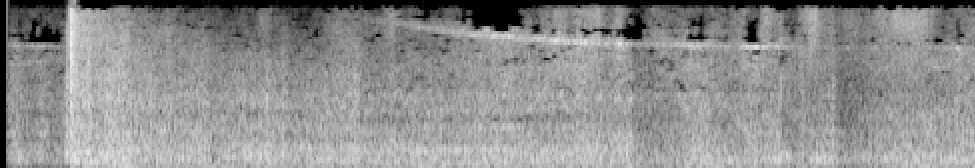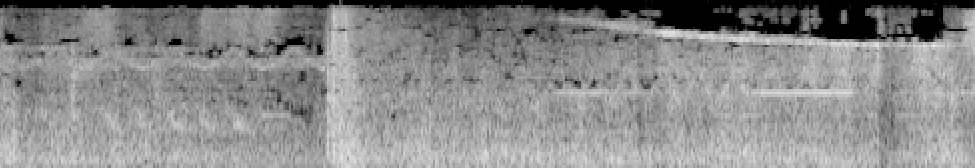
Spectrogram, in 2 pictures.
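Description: Two heavy cruise-missile blasts, the first about half a second in and the second near ten seconds, each followed by a long rolling rumble. Between the blasts, a faint high whine falls in pitch twice.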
